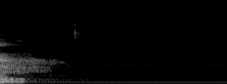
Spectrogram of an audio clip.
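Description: A single computer mouse click, then near silence with a faint steady low hum.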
